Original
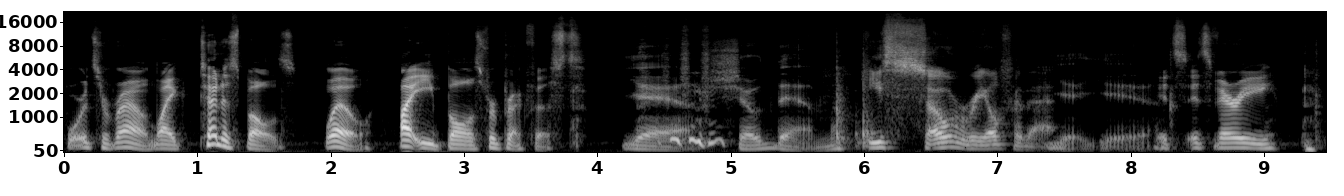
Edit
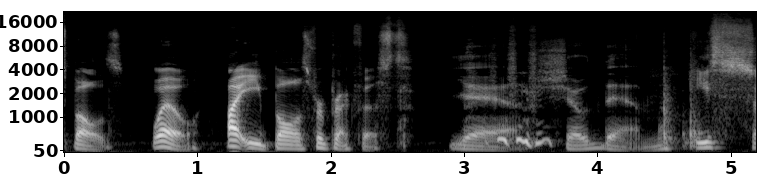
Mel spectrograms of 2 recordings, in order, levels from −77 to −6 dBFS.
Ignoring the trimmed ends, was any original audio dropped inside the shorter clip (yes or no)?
no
